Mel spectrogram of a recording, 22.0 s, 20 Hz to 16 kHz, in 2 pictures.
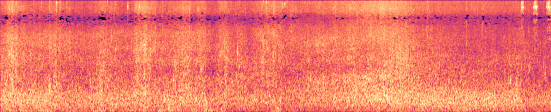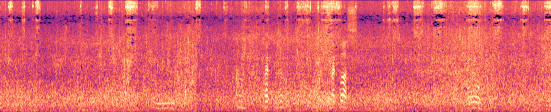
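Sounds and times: sea surf breaking: 0:00.0 - 0:22.0
wind buffeting microphone: 0:00.0 - 0:22.0.

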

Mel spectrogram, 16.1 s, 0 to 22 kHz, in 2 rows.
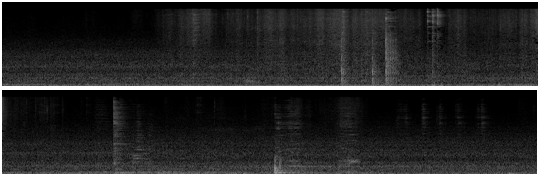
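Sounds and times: plastic bag crinkling: 0:02.3 - 0:09.1
metal parts clinking: 0:05.1 - 0:06.9.

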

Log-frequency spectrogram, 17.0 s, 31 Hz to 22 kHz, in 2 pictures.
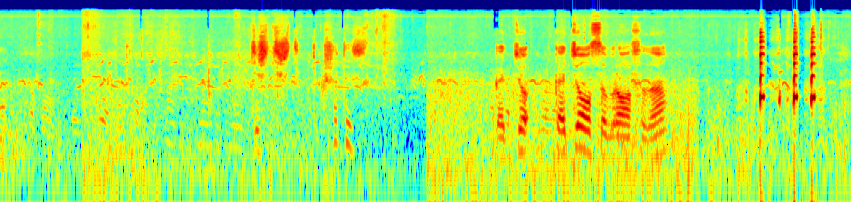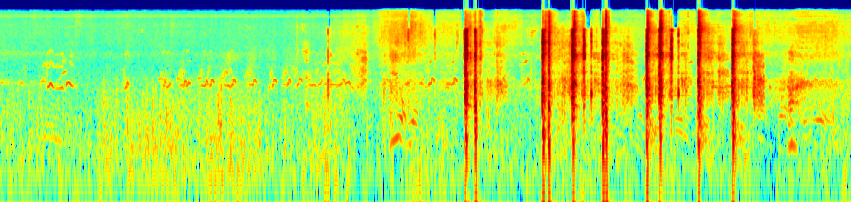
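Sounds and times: geese honking: 0:00.0 - 0:06.0, 0:07.4 - 0:16.7
shotgun shots: 0:13.2 - 0:16.2.

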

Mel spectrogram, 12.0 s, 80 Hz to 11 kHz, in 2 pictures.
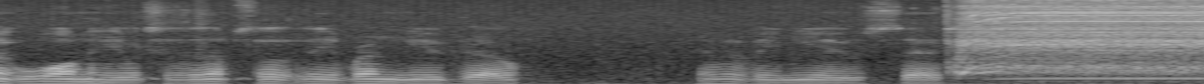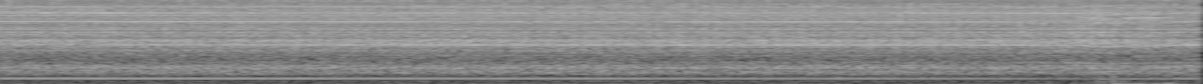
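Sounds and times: cordless drill whining: 0:04.8 - 0:12.0.

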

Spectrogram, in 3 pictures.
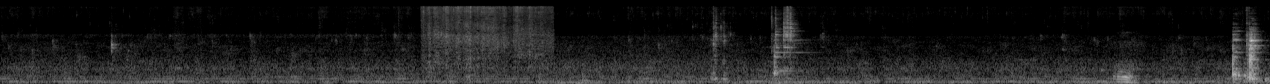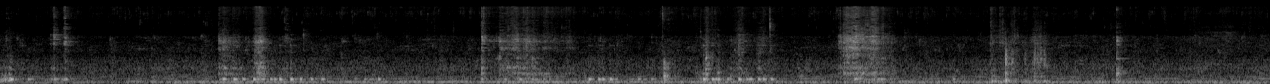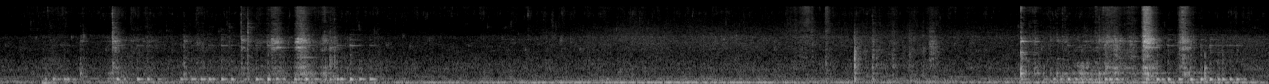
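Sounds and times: metal tongs clanking on grill: 0:07.7 - 0:08.2.

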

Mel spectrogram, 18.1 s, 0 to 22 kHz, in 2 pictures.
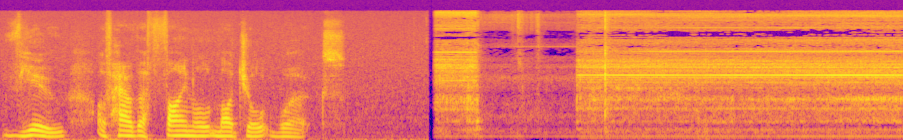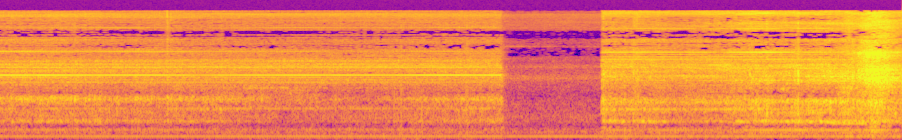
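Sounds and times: stepper motor whining: 0:05.8 - 0:14.1, 0:15.0 - 0:18.0.

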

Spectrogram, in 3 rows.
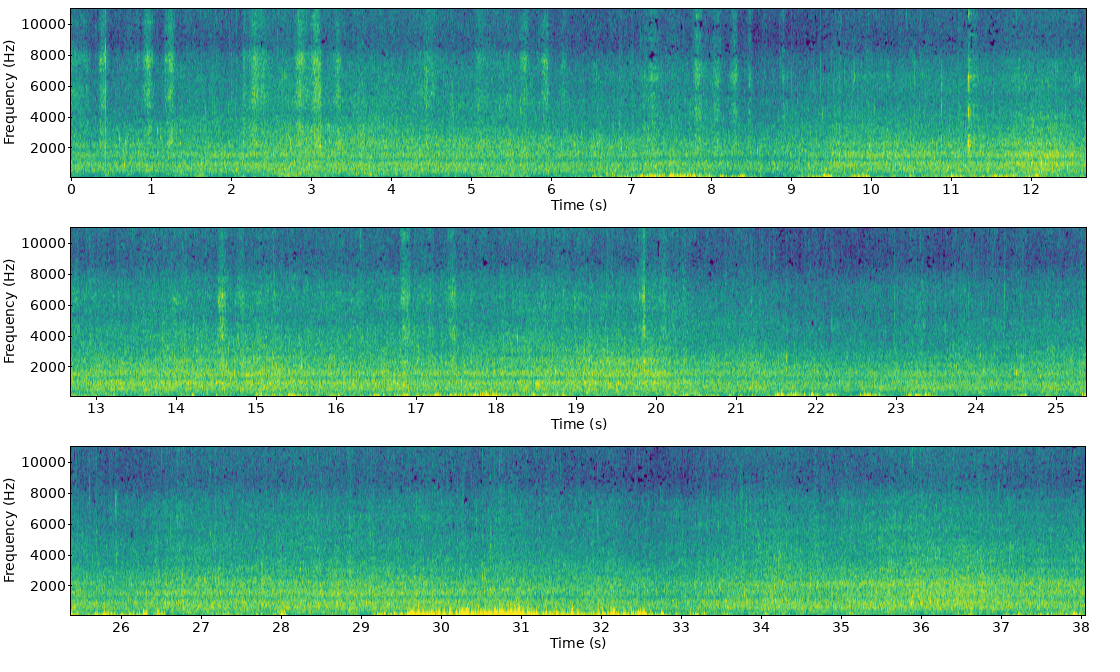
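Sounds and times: small waves lapping over stones: 0:00.0 - 0:38.0
wind buffeting microphone: 0:06.4 - 0:13.0, 0:14.2 - 0:19.0, 0:20.1 - 0:23.6, 0:25.3 - 0:26.6, 0:29.2 - 0:33.8, 0:37.0 - 0:38.0.

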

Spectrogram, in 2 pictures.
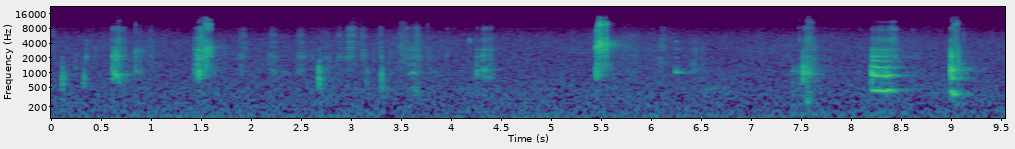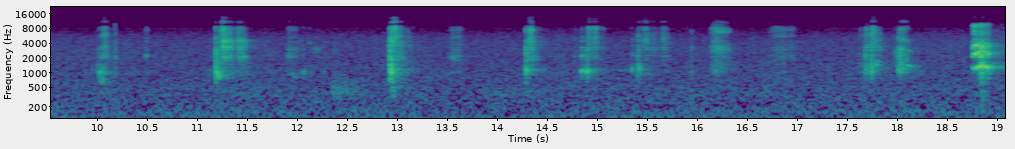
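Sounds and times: baby making breathy noises: 0:00.6 - 0:04.5, 0:11.2 - 0:12.2.

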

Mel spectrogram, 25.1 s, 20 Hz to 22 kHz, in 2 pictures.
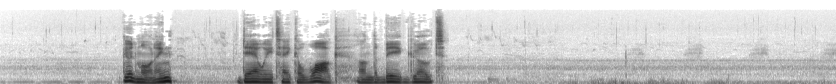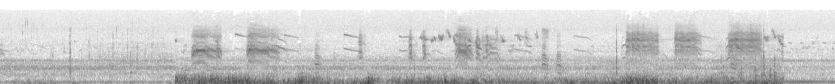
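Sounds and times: harsh bird caws: 0:09.4 - 0:12.8, 0:15.3 - 0:21.0, 0:21.8 - 0:24.2.

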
